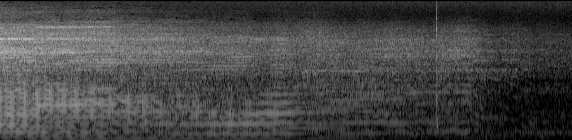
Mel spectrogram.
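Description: A jet roars overhead, its pitch slowly falling as it climbs away.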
